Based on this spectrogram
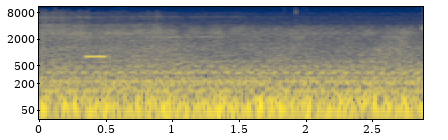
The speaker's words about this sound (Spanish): Puedes despegar utilizando la pista.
